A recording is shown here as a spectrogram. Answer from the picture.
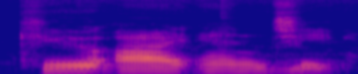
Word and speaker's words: Qing: The last royal family would be known as the Qing Dynasty, which is spelled Qing. Qing Dynasty. Qing.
